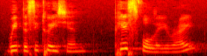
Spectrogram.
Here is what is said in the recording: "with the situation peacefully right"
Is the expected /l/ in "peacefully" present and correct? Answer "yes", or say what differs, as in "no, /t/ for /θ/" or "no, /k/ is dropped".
yes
